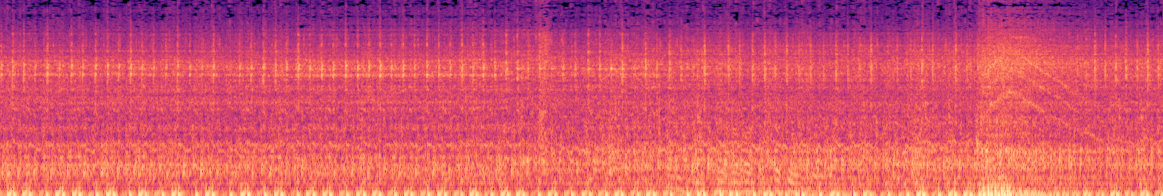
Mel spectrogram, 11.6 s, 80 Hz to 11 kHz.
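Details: 1995 Yamaha Virago XV750 V-twin idling with a lumpy beat and a light knock, which seems to come from the front of the engine; phone held very close, so it is louder than in person; owner unsure if this is normal.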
